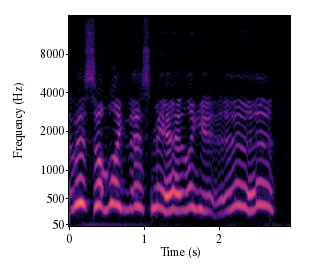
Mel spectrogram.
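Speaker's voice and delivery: feeble, very high, slow, drawn-out voice. Imitating the earlier voice another player used: imitating a weak voice. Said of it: "it wasn't Larry, but it was, like, just weak".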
